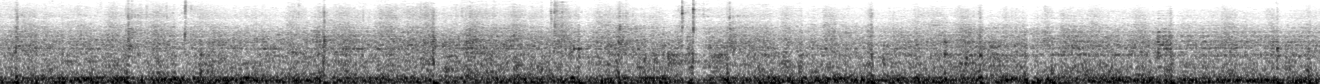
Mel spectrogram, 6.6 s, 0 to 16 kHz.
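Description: A train of British Rail Mark 1 passenger coaches rolling steadily past close by. The wheels run on the rails with scattered clicks as they cross the rail joints.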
